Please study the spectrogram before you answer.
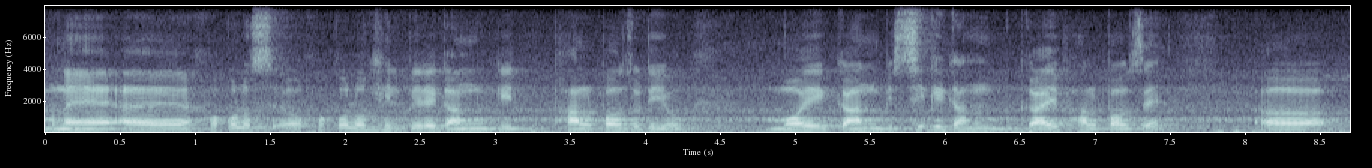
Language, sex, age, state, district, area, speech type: Assamese, male, 18-30, Assam, Goalpara, rural, spontaneous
